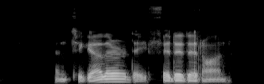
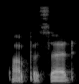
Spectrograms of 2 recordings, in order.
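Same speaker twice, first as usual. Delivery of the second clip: usual speaking voice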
